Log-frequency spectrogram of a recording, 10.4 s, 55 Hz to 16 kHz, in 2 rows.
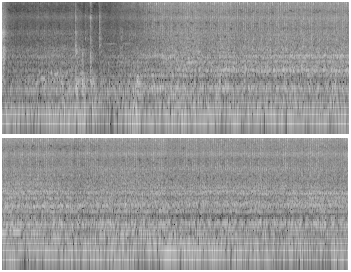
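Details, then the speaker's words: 2001 Hyundai Atoz GLS with AC off: steady, even idle with a smooth low drone and no knocks or misses; normal engine idle. "nah suara mesinnya seperti ini ya kalo mau lihat ini suara mesin tanpa asyik"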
